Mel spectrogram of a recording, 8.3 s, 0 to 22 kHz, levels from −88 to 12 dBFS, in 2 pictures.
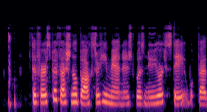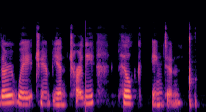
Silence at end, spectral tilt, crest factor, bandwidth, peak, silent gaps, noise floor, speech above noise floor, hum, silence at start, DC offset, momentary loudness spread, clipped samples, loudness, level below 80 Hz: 0.2 s; -3.5 dB/octave; 16 dB; 9.6 kHz; -2 dBFS; none; -37 dBFS; 20 dB; none; 0.15 s; under 0.1%; 15 LU; under 0.1%; -18 LUFS; -70 dBFS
